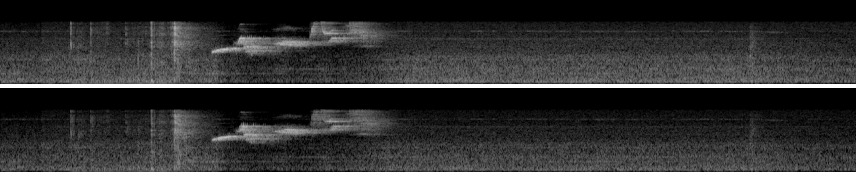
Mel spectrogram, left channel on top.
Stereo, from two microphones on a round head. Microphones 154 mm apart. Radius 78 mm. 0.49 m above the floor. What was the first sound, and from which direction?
Tearing paper, 25° left (ahead or behind).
